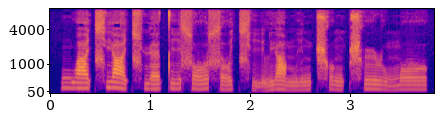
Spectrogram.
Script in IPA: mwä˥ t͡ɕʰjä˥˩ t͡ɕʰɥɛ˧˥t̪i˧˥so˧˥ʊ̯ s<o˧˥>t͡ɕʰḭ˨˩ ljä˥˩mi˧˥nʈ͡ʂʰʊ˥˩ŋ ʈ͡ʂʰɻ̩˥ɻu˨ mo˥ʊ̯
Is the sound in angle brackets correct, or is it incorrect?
incorrect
